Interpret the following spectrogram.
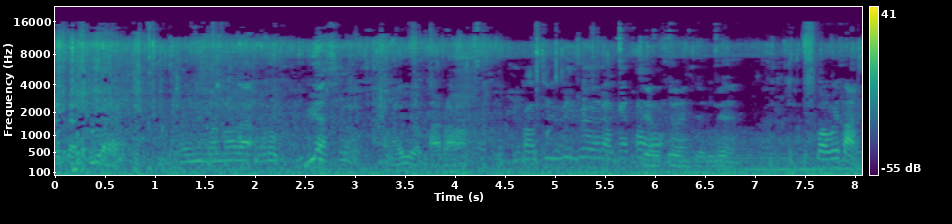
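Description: Indistinct voices of people talking, over a steady low background rumble.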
